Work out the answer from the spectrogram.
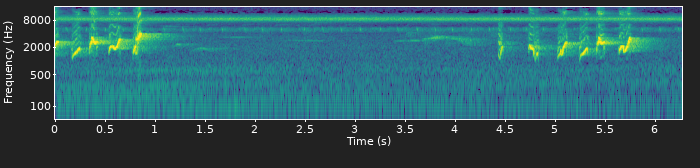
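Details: Caged red-whiskered bulbul singing a new song: two bursts of quick, rich warbled notes, rising and falling, each burst lasting under a second and separated by a long quiet gap, with a steady high background hum.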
